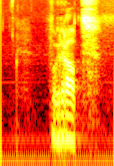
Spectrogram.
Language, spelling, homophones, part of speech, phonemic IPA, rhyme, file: Dutch, wrat, vrat, noun, /vrɑt/, -ɑt, Nl-wrat.ogg
- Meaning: wart (type of growth occurring on the skin)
